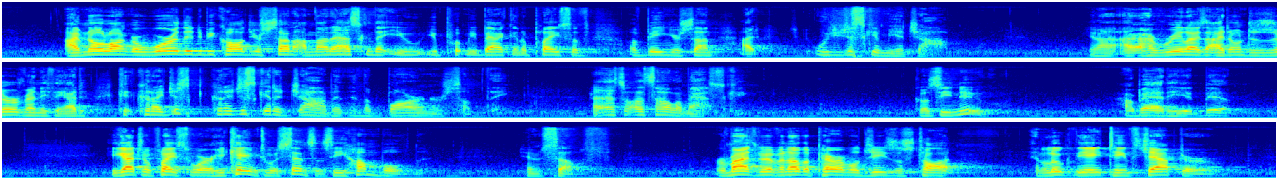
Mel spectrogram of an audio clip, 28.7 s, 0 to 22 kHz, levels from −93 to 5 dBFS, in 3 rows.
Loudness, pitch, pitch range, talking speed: -32 LUFS, 170 Hz, 155-185 Hz, 205 wpm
